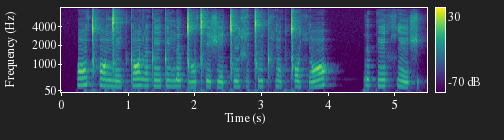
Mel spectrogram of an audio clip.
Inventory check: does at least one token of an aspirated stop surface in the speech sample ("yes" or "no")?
yes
